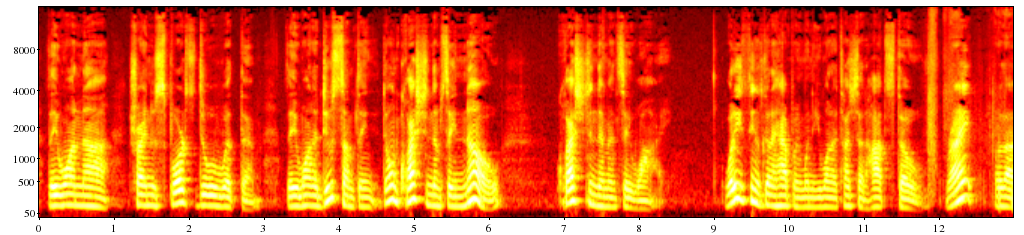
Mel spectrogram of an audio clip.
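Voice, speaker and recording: With lively intonation and an animated tone, a man talks at a moderate pace in a fairly high pitch. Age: 30s. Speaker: podcast co-host. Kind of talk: casual chat.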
